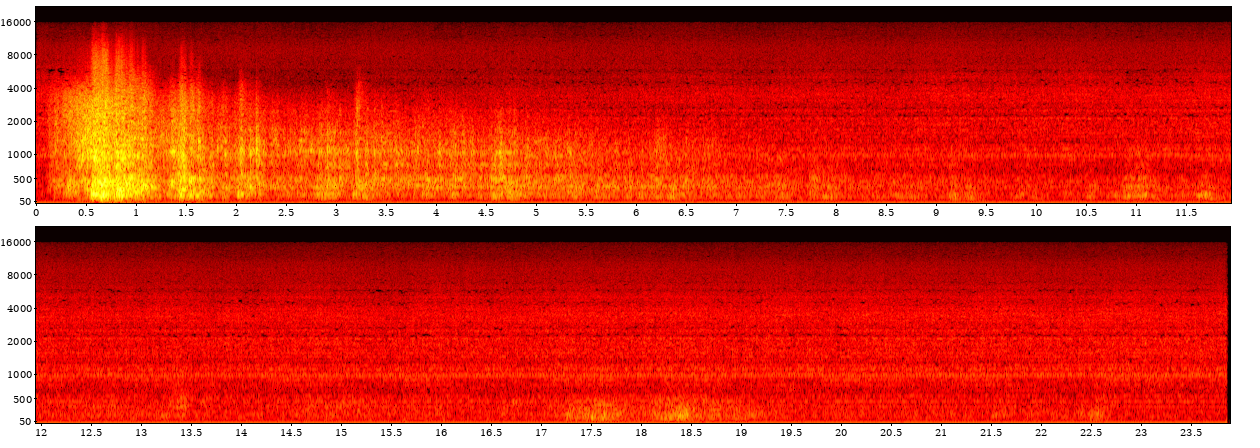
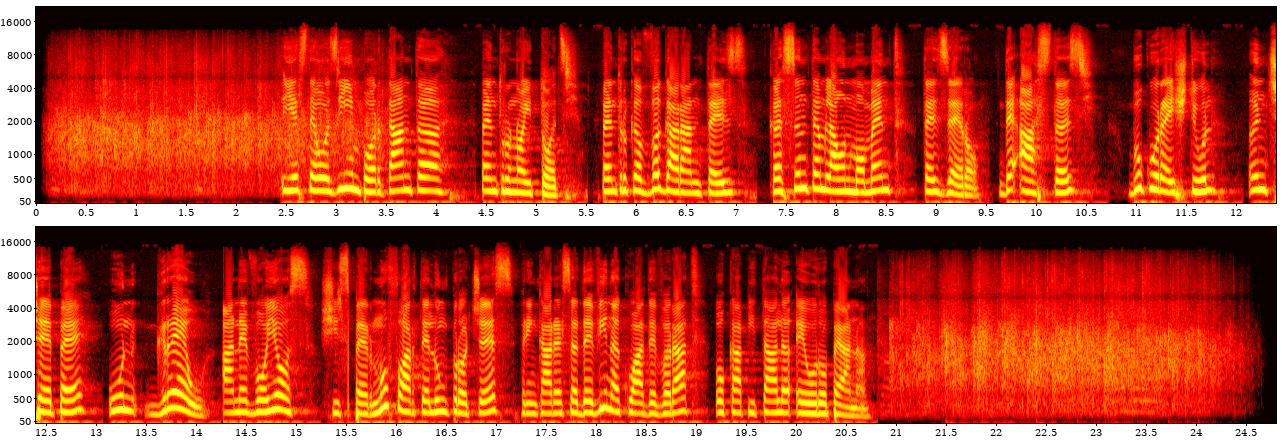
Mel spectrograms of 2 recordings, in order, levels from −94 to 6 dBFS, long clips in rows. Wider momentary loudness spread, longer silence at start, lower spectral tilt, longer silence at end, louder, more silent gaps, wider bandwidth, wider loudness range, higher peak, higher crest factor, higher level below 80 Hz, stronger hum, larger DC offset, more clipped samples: first, 20 LU vs 15 LU; about the same, 0 s vs 0.1 s; about the same, -4 dB/octave vs -3.5 dB/octave; second, 0.05 s vs 0.55 s; second, -21 LUFS vs -18 LUFS; neither; about the same, 16 kHz vs 15 kHz; first, 15 LU vs 5 LU; first, 0 dBFS vs -6 dBFS; first, 26 dB vs 14 dB; about the same, -54 dBFS vs -54 dBFS; neither; first, 0.3% vs under 0.1%; neither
